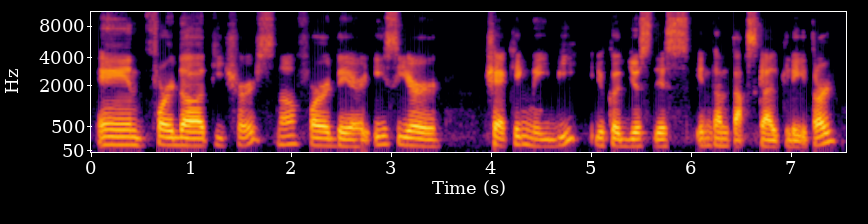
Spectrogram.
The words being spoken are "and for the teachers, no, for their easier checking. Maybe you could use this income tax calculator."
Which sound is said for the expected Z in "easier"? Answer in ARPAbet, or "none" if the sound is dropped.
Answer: S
